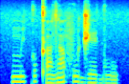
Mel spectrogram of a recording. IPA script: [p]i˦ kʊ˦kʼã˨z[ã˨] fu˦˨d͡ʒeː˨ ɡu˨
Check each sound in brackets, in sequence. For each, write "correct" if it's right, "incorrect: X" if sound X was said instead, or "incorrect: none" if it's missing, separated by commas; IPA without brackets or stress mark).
incorrect: m, incorrect: ã˦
